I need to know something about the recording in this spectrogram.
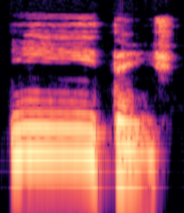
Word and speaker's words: itens: A palavra itens. Melhor. Itens. Qual é a sílaba tônica? I.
